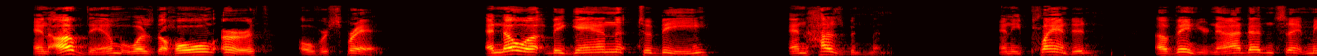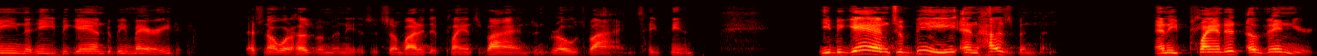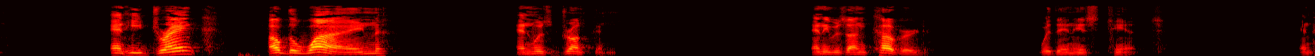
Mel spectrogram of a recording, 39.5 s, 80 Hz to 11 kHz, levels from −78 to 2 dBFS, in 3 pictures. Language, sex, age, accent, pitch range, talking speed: English, male, 60-79, American, 110-145 Hz, 110 wpm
